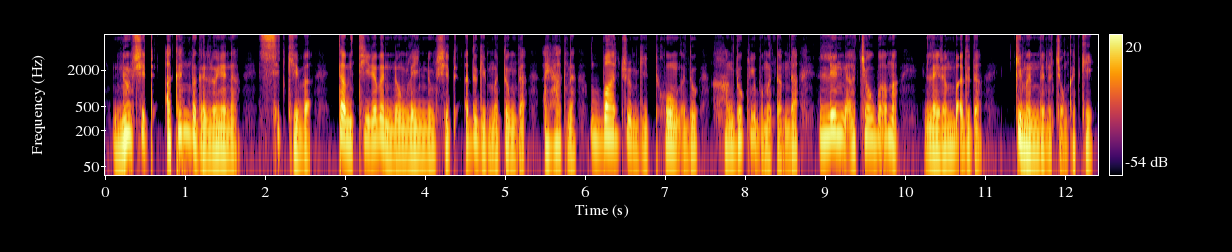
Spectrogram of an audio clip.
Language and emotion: Manipuri, fearful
